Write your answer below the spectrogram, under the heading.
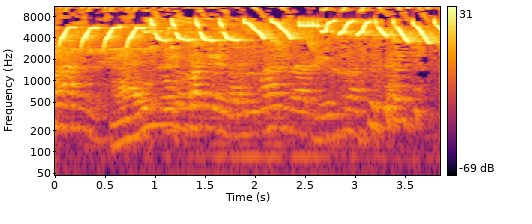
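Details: Canary in full, energetic song used to tutor other birds: fast runs of rising high notes, then a falling buzzy phrase and more rapid repeated syllables, with faint lower chatter beneath.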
